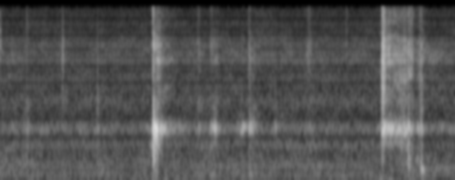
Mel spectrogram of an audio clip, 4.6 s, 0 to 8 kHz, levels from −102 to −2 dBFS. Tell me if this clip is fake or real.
fake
